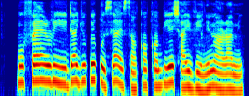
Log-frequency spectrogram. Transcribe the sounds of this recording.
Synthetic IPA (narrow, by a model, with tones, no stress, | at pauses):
mo˧fɛ˦ɾi˦i˧da˦d͡ʒu˦k͡pe˦k͡po˦˨si˨˦a˦˨i˨sã˨kã˧kã˧bi˦e˦˨ʃa˧i˧ve˨nĩ˨˦nũ˦a˧ɾa˧mĩ˧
